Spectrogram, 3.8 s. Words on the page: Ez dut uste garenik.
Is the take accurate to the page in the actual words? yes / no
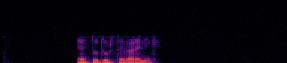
yes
